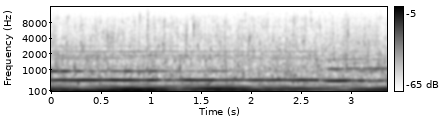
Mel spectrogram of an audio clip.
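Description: A waterfall rushes in a steady, continuous wash, soft and even throughout, with a low sustained hum and faint held tones underneath and no voices.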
